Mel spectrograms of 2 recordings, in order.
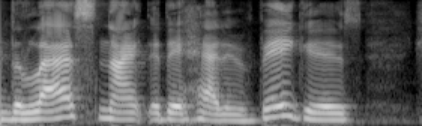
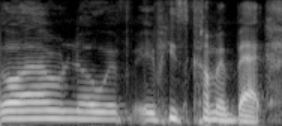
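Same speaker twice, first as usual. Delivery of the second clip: mock tearful voice. Retelling what someone said after he walked out, imitating someone tearing up. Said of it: "Brianna all tearing up".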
